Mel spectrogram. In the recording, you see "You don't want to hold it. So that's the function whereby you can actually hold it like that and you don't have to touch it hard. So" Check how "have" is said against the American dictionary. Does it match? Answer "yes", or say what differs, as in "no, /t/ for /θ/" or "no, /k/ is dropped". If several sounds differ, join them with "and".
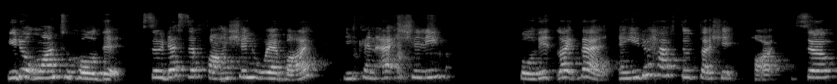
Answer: no, /f/ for /v/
